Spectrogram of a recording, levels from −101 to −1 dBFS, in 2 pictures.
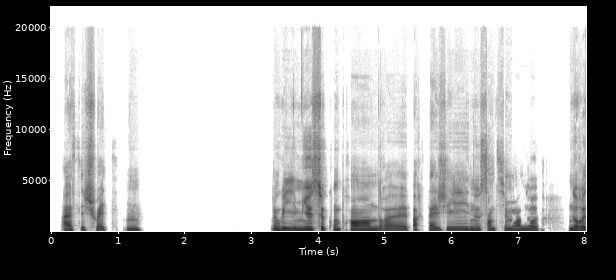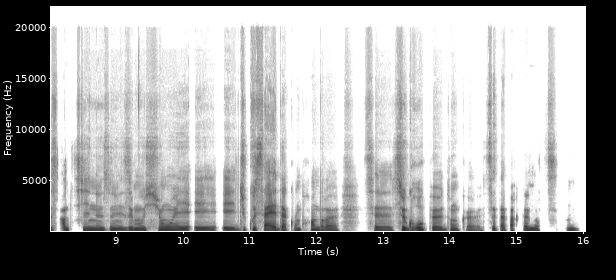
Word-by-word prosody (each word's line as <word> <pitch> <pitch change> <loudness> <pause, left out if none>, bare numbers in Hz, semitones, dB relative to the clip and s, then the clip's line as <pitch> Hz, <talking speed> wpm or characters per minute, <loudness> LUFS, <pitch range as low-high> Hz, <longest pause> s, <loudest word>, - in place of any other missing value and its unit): Ah, 140 - +3
c'est 115 - -7
chouette, 120 +2 -2 0.3
mmh. 120 -1 0 2.0
Oui, 150 0 +3
mieux 145 +4 +5
se 140 - +2
comprendre, 140 +3 +4
heu, 115 -1 +1
partager 125 +7 -1
nos 135 -2 +1
sentiments, 130 +4 -1
nos 130 -2 +2 0.4
nos 130 0 +5
ressentis, 130 +2 0
nos 135 -2 +2
é 120 -2 -1
émotions 130 +7 0
et 115 -6 0
et 115 -2 -1
et 110 -2 +1
du 110 -1 -7
coup 165 -3 -1
ça 120 -5 +3
aide 125 -1 +2
à 115 - +2
comprendre, 135 +5 -4
heu, 110 -1 -3 0.4
ce 100 -1 -4
ce 130 - +1
groupe, 125 +3 +1
heu, 110 -1 +1
donc 105 +1 -4
heu, 95 +2 -8
cette 110 -1 -6
appartenance, 110 +2 -1 0.4
mmh. 125 -1 -4
125 Hz, 140 wpm, -27 LUFS, 115-135 Hz, 2.0 s, mieux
